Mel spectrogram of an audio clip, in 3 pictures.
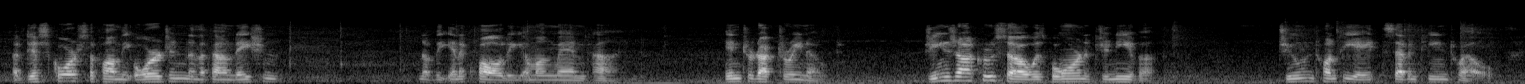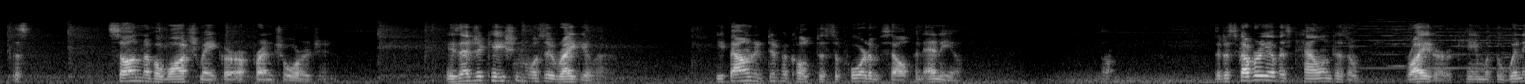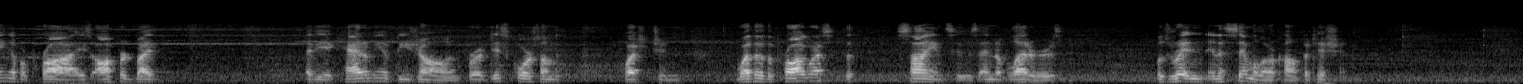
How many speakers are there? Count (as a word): one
